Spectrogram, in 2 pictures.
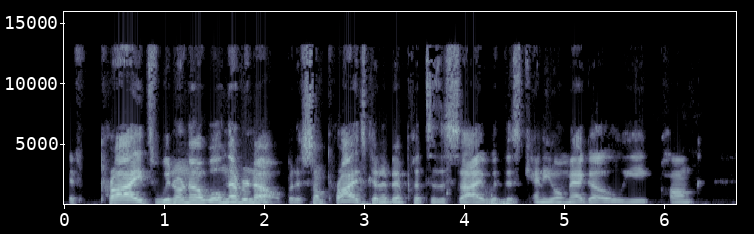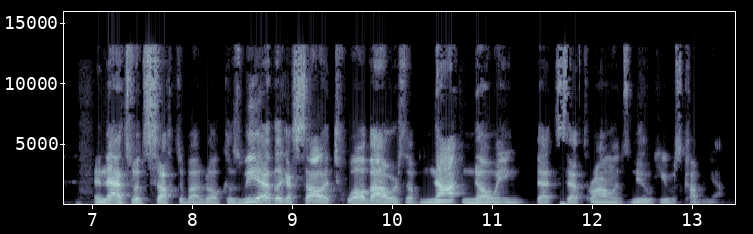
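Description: A man co-hosting a casual wrestling podcast, talking in an animated, rambling way. His pitch swings widely, and his voice has a bright, forward tone. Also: normal speed. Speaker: podcast co-host.

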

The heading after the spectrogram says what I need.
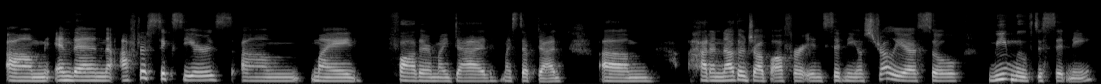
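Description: A Japanese woman in her thirties, a native Japanese speaker with a slight accent, tells her story as a guest in a casual interview. Her lowish, darkish voice stays steady and unhurried as she rambles, using many fillers and correcting herself.

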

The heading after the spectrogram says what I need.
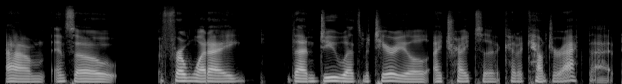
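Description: A Swedish woman comedian, a native Swedish speaker, talks thoughtfully as a guest on a casual podcast, with fillers and restarts. Her voice is very deep, creaky, clear and resonant, with fairly even intonation and a measured pace. The recording is dry, with clean studio sound.

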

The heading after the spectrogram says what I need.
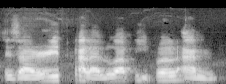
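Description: Speaking at a moderate pace in a mid-range voice, a Trinidadian-accented man from Trinidad, a steelpan player and producer, gives a casual interview. He's lively, restarting often and saying "you know" a lot.

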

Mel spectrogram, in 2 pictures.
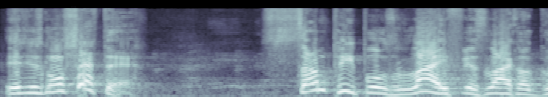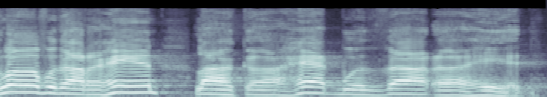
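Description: A man's voice: high-pitched, expressive, slow pace. An American man preaching a sermon conversationally and emphatically, repeating phrases and putting questions to his listeners. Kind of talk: sermon with call and response.

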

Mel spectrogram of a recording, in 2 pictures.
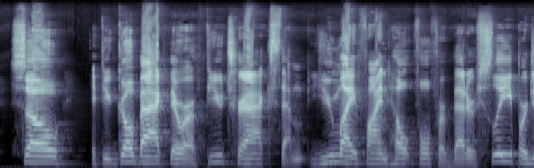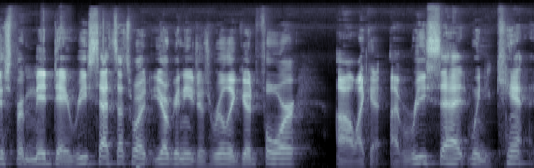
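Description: A man hosting a solo podcast episode in a laid-back, upbeat way, sounding a bit nasal from a cold and often tossing in a quick "right?". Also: medium pitch, bright, forceful tone. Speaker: podcast host.

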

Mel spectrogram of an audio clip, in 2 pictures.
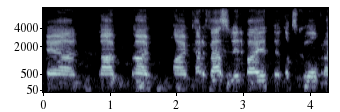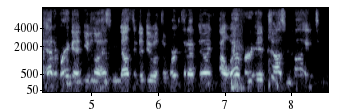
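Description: A man's voice: extremely high pitch, expressive, a little fast, gravelly, pushed and bright, no echo. Man sounding boxed inside a tin can. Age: 60s. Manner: rambling, hesitant, trailing off mid-thought. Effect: tinny, boxed-in sound as if inside a tin can. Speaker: podcast co-host. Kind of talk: casual chat. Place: inside a rental car on the road. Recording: dull lo-fi remote line from a car.

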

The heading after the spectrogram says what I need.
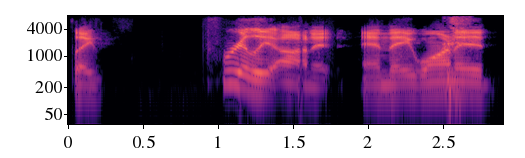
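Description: A man's voice: mid-range voice, slow pace, bright, forceful tone, clean tone, no room sound. A man co-hosting an online talk show, chatting casually as a store owner, rambling and repeating his words. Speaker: podcast co-host, toy brick store owner. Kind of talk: casual chat.

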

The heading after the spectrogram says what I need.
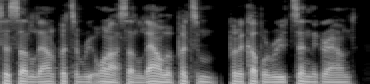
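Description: A man hosting a casual interview, relaxed and agreeable, rambling a little. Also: low voice, fast, no room sound, clean studio sound. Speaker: podcast host.

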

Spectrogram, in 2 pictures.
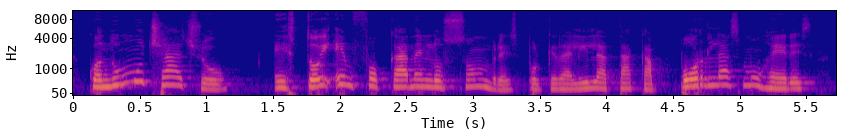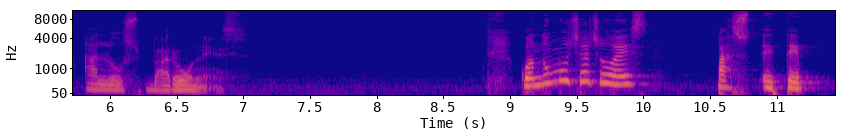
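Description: A woman's voice: on the high side, warm tone. A middle-aged woman pastor preaching a sermon, speaking straight at her congregation and calling out members by name.

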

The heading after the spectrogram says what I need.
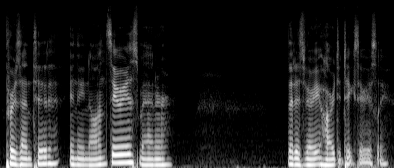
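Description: A man co-hosting a podcast in a casual review chat, with a deadpan, skeptical way of talking. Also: medium pitch, unhurried, creaky, clear, resonant tone, no echo, clean studio sound. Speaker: podcast co-host.

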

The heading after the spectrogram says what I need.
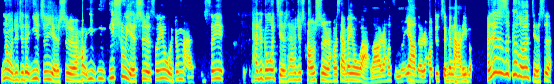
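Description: A woman in her thirties recounts a personal story for an interview. She speaks in a fairly high voice, hesitant and prone to repeating words, with laughter breaking in. The sound is dry and close, with no room echo. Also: animated, fast.

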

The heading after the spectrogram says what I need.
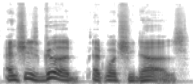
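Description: A man's voice: medium pitch, expressive, a little slow, vocal fry, husky, no room sound. Dry-voiced American man hosting a podcast. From USA. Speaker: podcast host. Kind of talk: scripted podcast introduction.

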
